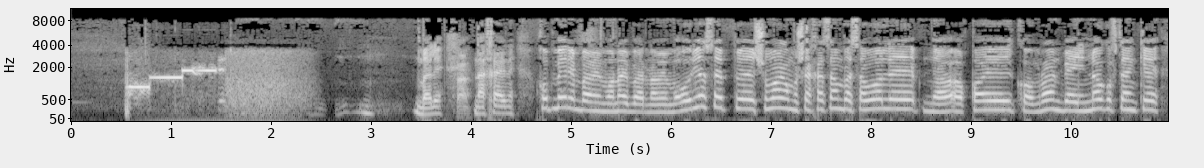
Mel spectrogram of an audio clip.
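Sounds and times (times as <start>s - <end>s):
steady telephone line hiss: 0.0s - 2.6s
three climbing electronic telephone tones of a call connecting: 0.6s - 1.7s
speech: 1.5s - 2.2s, 2.9s - 10.9s.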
